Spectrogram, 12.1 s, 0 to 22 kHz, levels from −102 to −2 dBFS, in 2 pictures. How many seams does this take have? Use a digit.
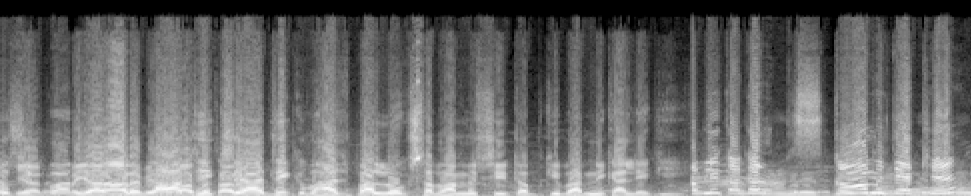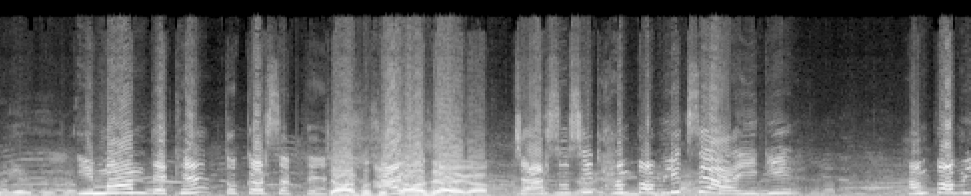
1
